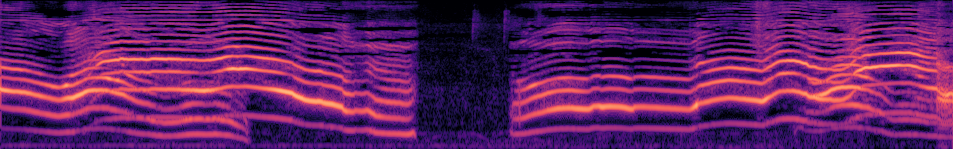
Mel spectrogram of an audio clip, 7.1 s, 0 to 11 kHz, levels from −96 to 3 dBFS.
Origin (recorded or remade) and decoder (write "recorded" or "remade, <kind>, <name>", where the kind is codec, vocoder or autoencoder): recorded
